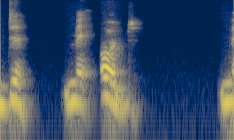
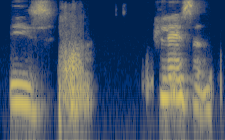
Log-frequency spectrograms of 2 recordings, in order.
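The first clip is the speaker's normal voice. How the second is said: ordinary talk, nothing marked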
